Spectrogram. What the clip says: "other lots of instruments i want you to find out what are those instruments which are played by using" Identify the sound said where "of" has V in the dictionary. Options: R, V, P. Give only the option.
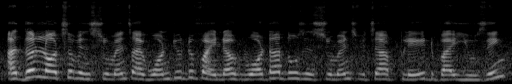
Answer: V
